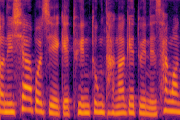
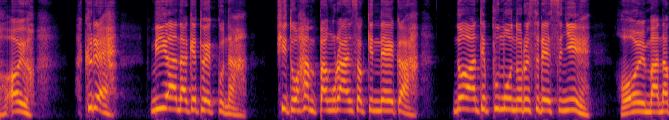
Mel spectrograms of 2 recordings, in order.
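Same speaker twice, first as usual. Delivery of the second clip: stunned bitter father; 4 semitones higher than usual. Retold or imitated. Stunned father-in-law, bitter reply.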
